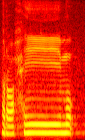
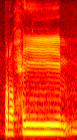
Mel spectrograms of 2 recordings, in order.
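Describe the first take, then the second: First: A faint short u follows the final m. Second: The word ends on a bare final m. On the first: "yang dengan raumnya dihapus tanwinnya tadi" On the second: "boleh dengan sukun kan. Rahim biasa"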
